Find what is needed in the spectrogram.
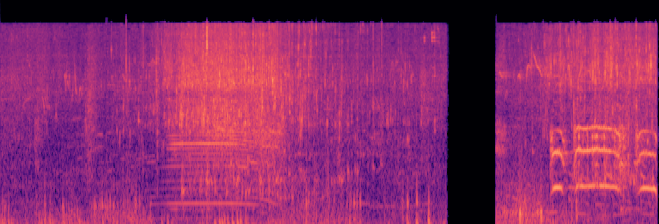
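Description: Liquid leaf extract trickling and dripping through a plastic sieve into a bucket, with a rooster crowing once about two seconds in. The sound cuts out briefly just past the middle.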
